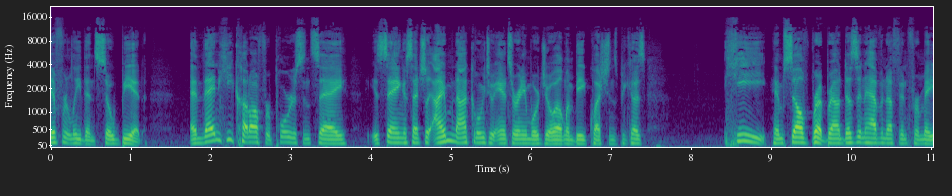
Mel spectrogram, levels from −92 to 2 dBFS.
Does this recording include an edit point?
no; 0 cuts

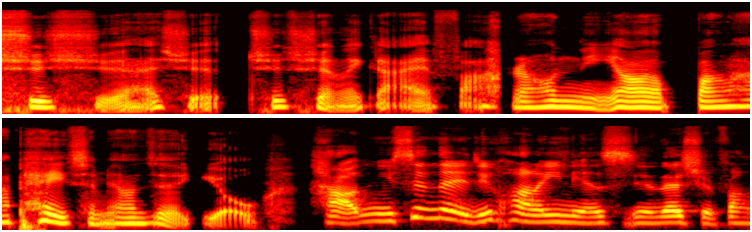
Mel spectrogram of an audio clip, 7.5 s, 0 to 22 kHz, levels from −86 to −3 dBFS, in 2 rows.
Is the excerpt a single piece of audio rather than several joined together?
no; 2 cuts; at 2.5 s, 5.2 s

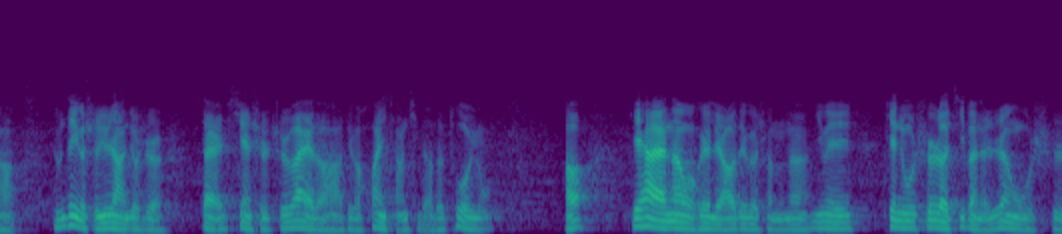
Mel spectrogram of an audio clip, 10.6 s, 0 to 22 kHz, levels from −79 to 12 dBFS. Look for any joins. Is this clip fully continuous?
yes; 0 cuts

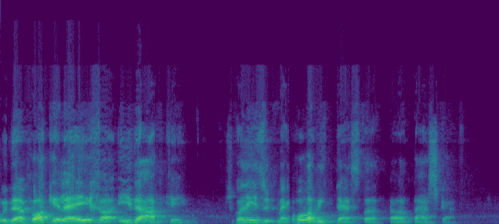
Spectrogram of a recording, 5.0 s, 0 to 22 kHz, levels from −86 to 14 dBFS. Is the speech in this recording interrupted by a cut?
yes; 1 cut; at 2.9 s

